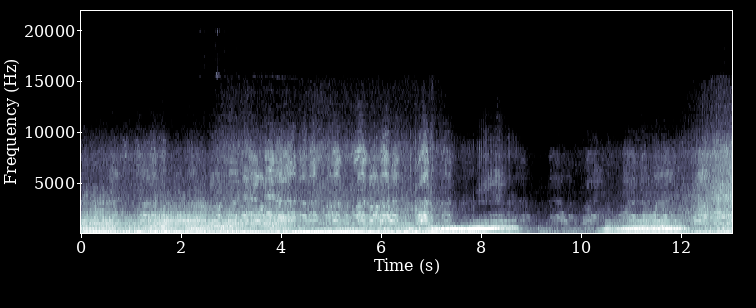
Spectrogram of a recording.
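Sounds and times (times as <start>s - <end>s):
car engine revving: 1.4s - 8.7s.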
